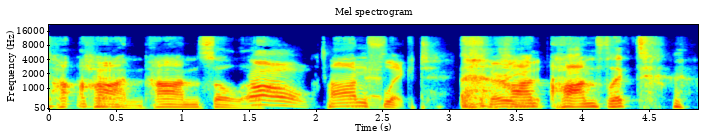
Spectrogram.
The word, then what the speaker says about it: Han: Smuggler he's a he's a convict it's it's pronounced Han Han Solo oh conflict conlict yes very good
